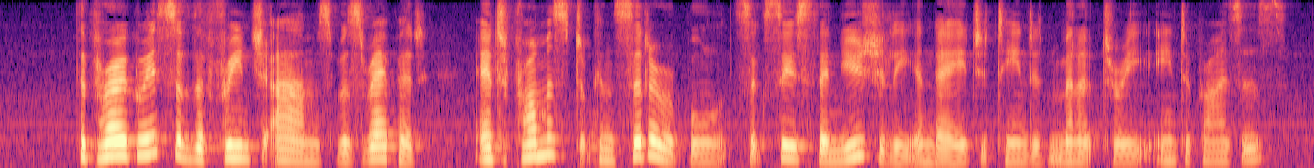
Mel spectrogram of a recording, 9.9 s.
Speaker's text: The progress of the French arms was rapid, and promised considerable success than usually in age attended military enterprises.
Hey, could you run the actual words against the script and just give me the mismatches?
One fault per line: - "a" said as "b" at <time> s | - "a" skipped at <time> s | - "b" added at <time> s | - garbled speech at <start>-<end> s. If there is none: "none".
none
